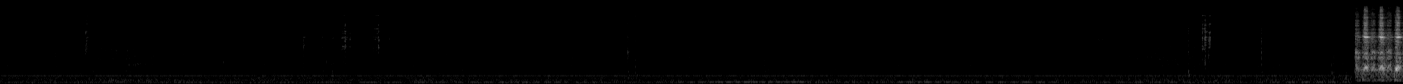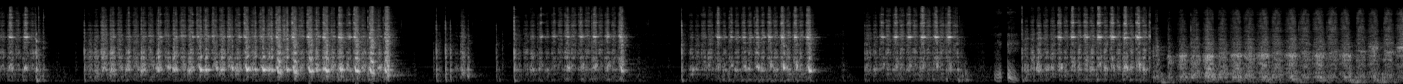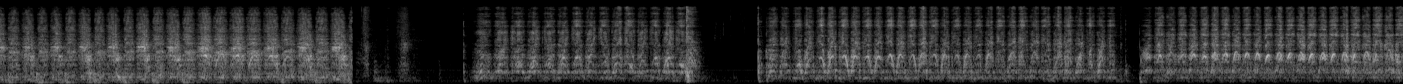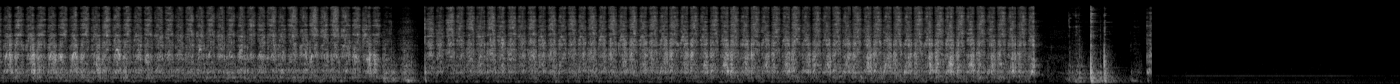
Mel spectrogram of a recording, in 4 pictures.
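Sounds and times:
hand file rasping on steel: 13.6s - 18.0s, 19.2s - 31.6s, 32.7s - 52.5s.

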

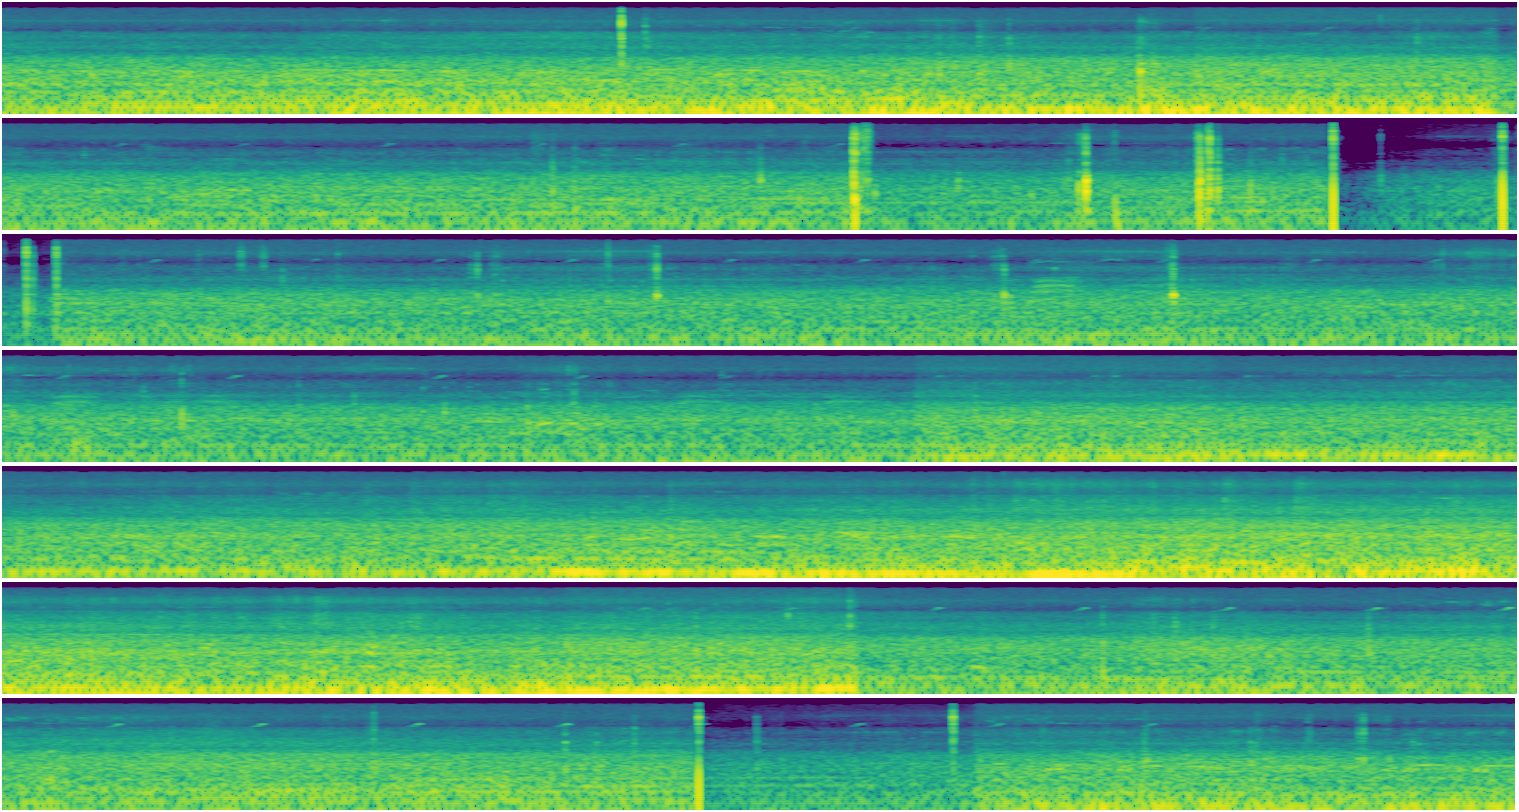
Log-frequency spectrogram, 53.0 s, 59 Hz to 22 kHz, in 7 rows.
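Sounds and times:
low vehicle rumble: 0.0s - 11.8s, 15.3s - 53.0s
outdoor background noise: 0.0s - 53.0s
sharp clicks: 3.0s - 3.3s, 11.3s - 12.0s, 12.8s - 18.6s.

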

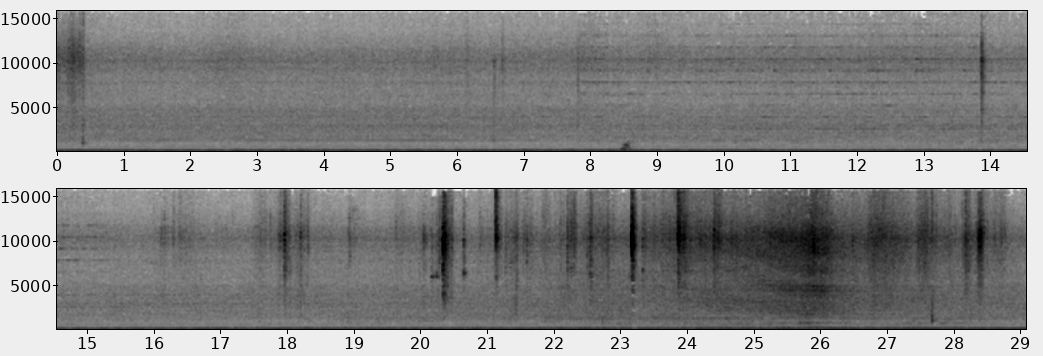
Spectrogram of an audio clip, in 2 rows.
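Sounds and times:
motor humming: 20.4s - 29.0s.

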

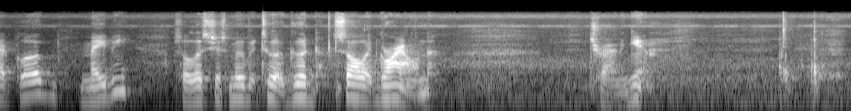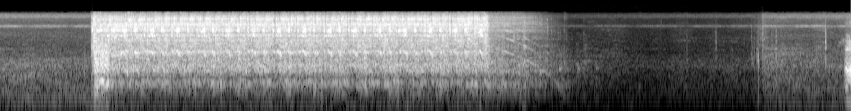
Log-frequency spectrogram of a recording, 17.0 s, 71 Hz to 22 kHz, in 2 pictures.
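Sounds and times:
engine cranked by electric starter: 9.4s - 14.2s.

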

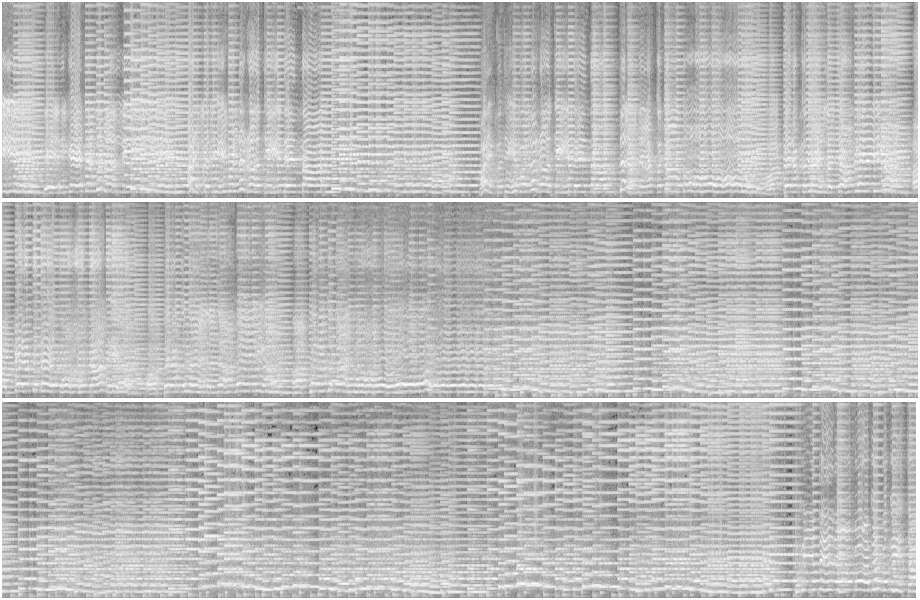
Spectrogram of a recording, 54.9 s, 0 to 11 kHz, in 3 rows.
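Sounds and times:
woman singing: 0.0s - 7.1s, 9.5s - 28.4s, 51.4s - 54.9s
electric piano melody: 0.0s - 54.9s.

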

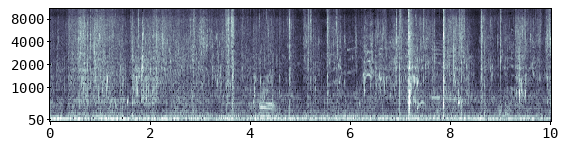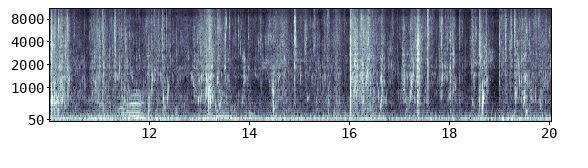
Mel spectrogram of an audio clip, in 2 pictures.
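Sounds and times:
muddy water splashing: 0.0s - 20.0s
sharp slap on water: 16.0s - 16.5s.

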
